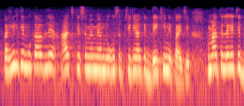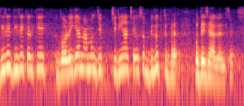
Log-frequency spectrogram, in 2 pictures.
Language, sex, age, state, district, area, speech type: Maithili, female, 30-45, Bihar, Purnia, rural, spontaneous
